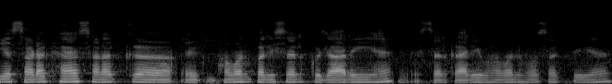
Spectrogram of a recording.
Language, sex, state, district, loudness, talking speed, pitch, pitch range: Hindi, male, Jharkhand, Sahebganj, -35 LUFS, 175 wpm, 110 Hz, 105-120 Hz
